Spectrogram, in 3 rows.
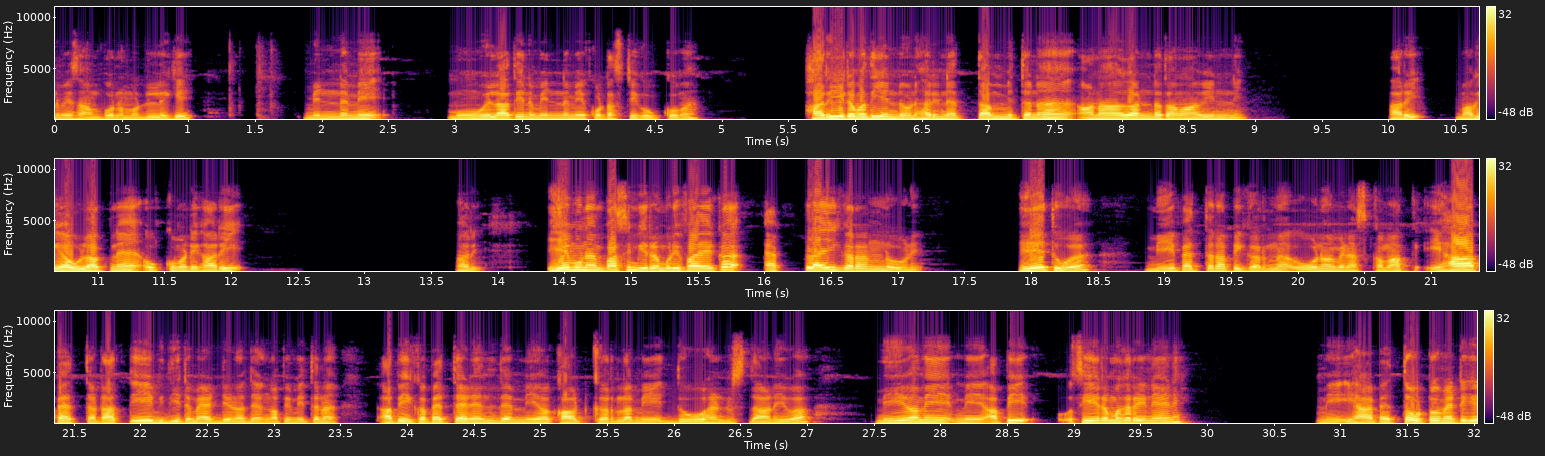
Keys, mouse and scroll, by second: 0.4 Tab, 1.3 1, 1.5 a, 2.0 q, 2.8-3.6 scroll down 2, 3.6 click, 4.2 scroll up 1, 4.4 q, 5.2-5.9 scroll up 1, 5.9 q, 11.5 scroll down 1, 11.8 q, 13.8 Tab, 18.7 click, 19.2 q, 20.6 q, 22.2 scroll up 2, 22.4 q, 23.6-24.3 scroll down 2, 24.3-25.8 scroll up 2, 24.4 q, 25.8-26.5 scroll up 3, 26.5 click, 27.3 click, 27.8 scroll down 1, 28.0 q, 29.0 q, 30.3-31.0 scroll down 2, 31.0-32.0 scroll down 1.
